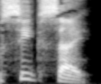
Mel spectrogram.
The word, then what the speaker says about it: psi: do alfabeto grego e se pronúncia em inglês como sigai correspondente a suspiro o som em português é mesmo Psi Psi também é a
